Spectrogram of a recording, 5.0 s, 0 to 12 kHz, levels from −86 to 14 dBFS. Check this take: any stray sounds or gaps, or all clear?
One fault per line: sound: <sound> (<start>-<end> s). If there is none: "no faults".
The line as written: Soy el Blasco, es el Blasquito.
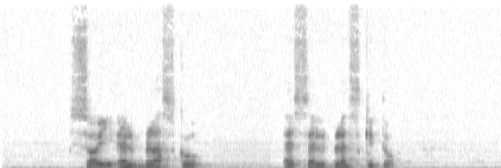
no faults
